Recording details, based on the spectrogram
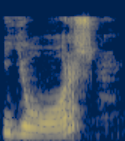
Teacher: давайте з'ясуємо Скільки букв у цьому слові в нас один склад один наголос падає на один єдиний склад на літеру о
